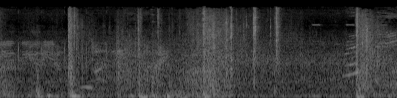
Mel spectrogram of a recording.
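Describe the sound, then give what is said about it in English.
A voice imitates a sniper rifle going off with a few gritty, noisy bursts and clicks. They sound faint over steady background noise. “Give me a sound of a sniper rifle going off.”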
